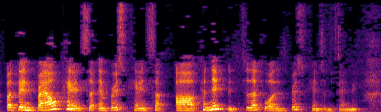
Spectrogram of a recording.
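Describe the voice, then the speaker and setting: A woman with an Australian accent talks at a moderate pace in a fairly high voice, her pitch swinging very widely. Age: 60s. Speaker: reborn doll vlogger. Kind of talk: casual chat. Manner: halting.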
